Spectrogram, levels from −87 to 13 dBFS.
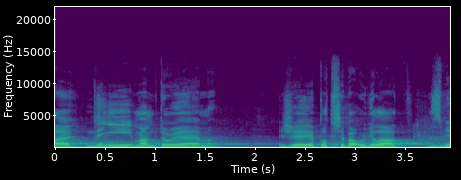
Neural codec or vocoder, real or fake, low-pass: none; real; 14.4 kHz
